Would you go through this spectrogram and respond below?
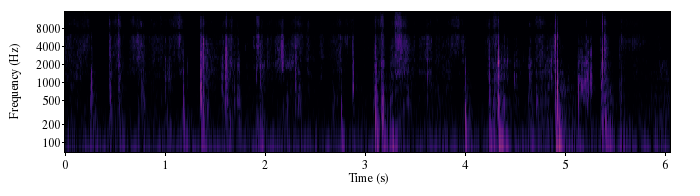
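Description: A deck of tarot cards is shuffled by hand in a quiet room, giving repeated crisp riffling and slapping bursts at an irregular rhythm, close and fairly soft, with no talking.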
